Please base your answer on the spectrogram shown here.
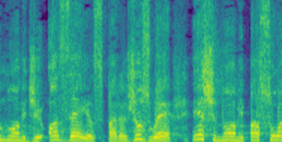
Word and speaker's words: Oséias: Este nome que você está vendo é o nome de Oséias, que do qual Moisés mudou para Josué, mas a pronúncia correta de Oséias é Rochéa.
